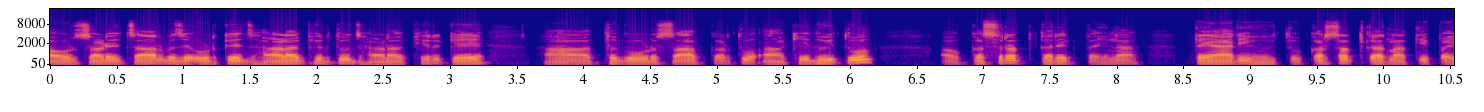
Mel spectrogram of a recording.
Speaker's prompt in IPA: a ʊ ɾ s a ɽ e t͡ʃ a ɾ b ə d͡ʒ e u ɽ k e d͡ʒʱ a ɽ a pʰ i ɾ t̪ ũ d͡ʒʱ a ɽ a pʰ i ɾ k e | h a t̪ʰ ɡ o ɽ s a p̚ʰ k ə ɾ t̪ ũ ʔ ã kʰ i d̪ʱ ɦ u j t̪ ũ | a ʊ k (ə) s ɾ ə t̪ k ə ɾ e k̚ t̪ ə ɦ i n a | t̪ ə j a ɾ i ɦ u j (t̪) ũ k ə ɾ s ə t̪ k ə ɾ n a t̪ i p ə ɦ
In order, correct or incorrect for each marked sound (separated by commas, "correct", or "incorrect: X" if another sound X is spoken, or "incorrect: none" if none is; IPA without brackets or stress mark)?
correct, correct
